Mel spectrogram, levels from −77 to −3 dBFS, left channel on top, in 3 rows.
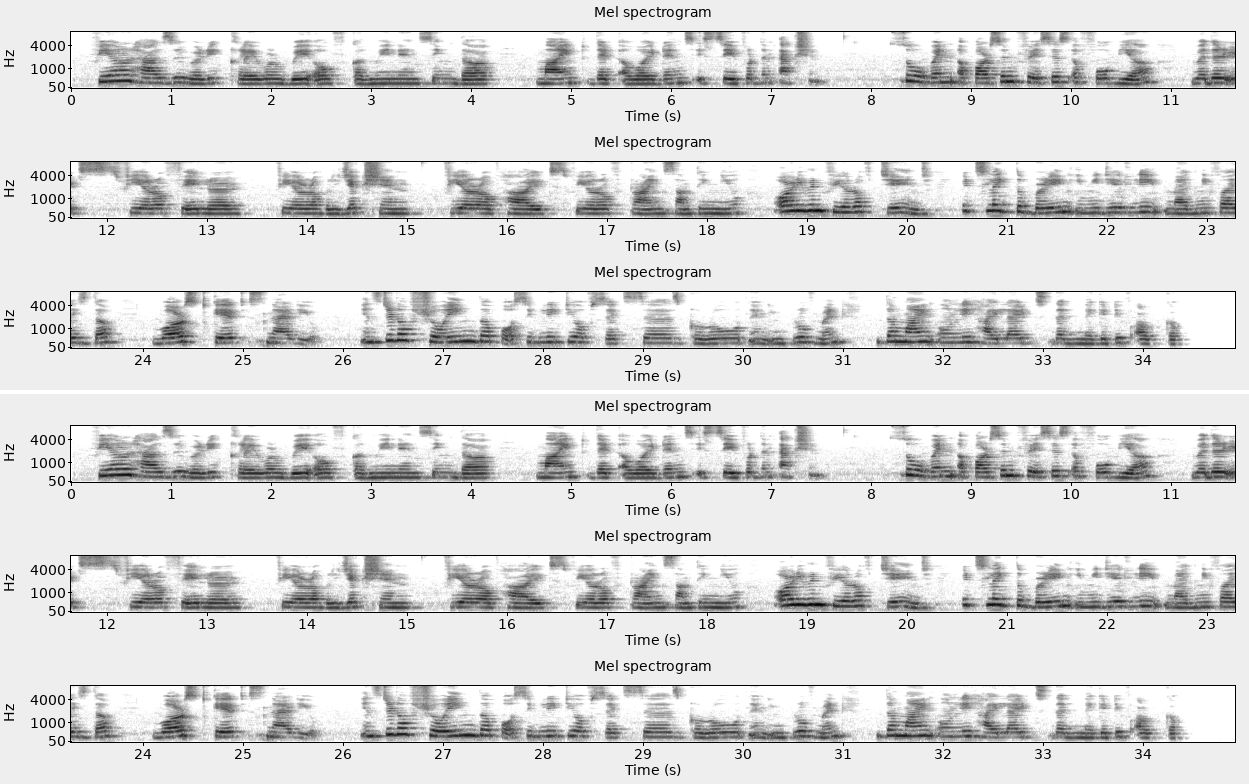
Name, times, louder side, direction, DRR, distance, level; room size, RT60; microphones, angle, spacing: voice 1, 0.2-4.2 4.6-7.5 8.2-10.8 11.2-13.3 13.7-15.1 15.4-18.3 18.7-20.2 20.5-23.7 24.1-25.7 26.2-31.0 31.3-34.3, right 1 dB, ahead, 1.2 m, -20 dB
7.5 x 5.1 x 2.5 m
head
